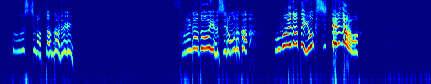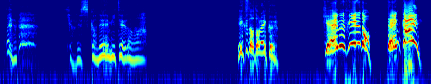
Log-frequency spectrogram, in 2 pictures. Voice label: boy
